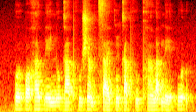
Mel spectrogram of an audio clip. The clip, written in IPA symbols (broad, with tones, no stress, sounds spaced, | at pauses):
p o˨ ʊ̯ p ɔ˨ h a˦ ʊ̯ b e˨ ɪ̯ ɲ o˨ ɡ ä˨ pʰ u˨ ʃ ã˦˨ b ɪ˦ ʔ sʰ a˨ ɪ̯ k ũ˦˨ k ä˦˨ pʰ u˨ pʰ ã˦ w ä˦ ʔ n e˨ | w ʊ˦ ʔ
